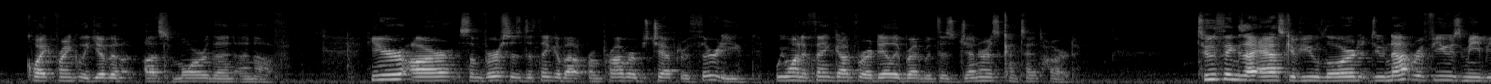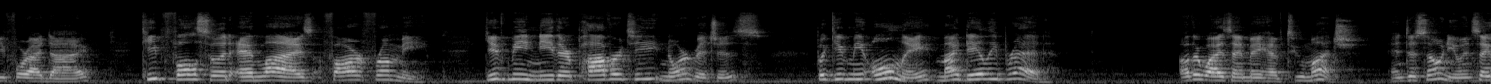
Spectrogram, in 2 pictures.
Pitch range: 145-200 Hz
